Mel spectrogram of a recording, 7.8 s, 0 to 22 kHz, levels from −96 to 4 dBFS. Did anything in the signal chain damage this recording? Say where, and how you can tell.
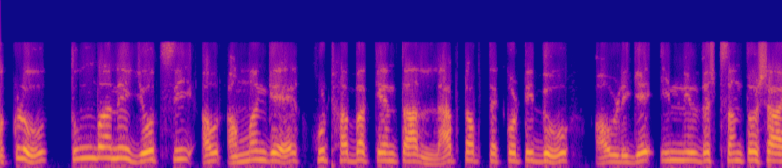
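Yes. The damage happens at the codec stage and runs through the whole speech clip. Nothing is present above about 7.7 kHz, and the upper band that remains has a heavy, breathy, grainy texture. The likely cause is Bluetooth LC3 compression at a low bitrate, consistent with about 16 kbps in 10 ms frames. The encoder discards most upper-spectrum detail and substitutes shaped noise, which produces the grain.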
